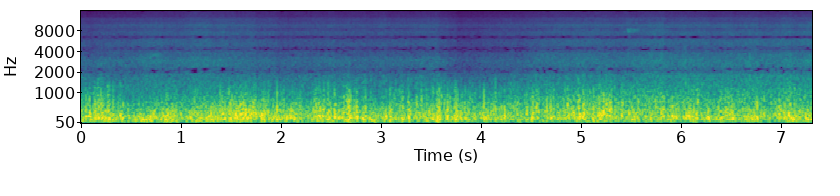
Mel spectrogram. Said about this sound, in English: The audio might not be that good because it's pretty windy.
